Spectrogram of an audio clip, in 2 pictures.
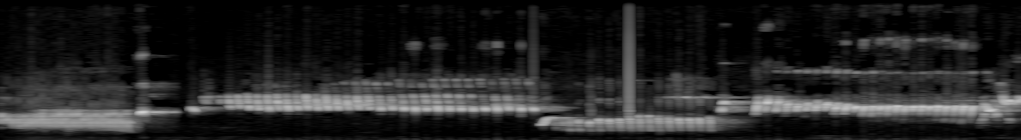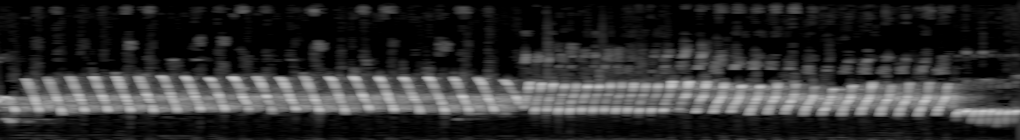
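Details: Canary singing: long rolling trills at varied pitches, a low buzzy tour, then sustained high rapid twittering rolls that change speed, with brief fluty notes between phrases.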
